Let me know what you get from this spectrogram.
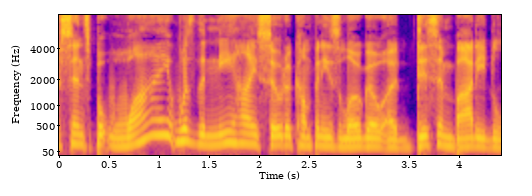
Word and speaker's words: Nehi: Well, being spelled in the non-obvious way, Nehi, N-E-H-I, the company, had to do a little subliminal messaging and brand awareness to instruct people on the proper Nehi pronunciation, thus featuring a logo of a leg ending at knee height.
